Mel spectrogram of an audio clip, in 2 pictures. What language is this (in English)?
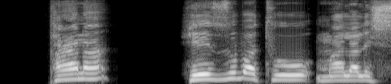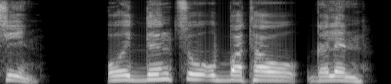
Dawro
